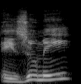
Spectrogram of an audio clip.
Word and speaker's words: AZM: We've seen her name before, AZM, but apparently it's pronounced Azumi, and I had not seen her wrestle AZM before.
